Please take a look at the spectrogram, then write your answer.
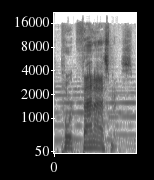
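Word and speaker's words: Port Phasmatys: back and crossing over to cannabis and visiting port fat asmus that is how you say that being confused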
